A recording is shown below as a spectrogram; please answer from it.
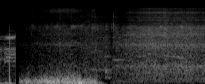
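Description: Rustling and handling noise from a plastic-wrapped item being moved about in a cardboard box: a low rumble for about the first second, then a steady hiss. It comes in right after the music through the intercom cuts off abruptly.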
